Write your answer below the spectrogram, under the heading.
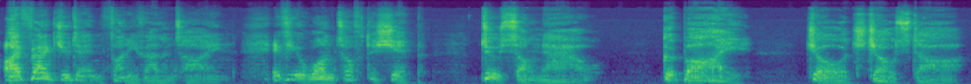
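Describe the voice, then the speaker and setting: Gravelly, arrogant ancient villain. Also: big pitch swings, heavily acted. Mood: cool farewell. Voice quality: very creaky, gravelly low rasp, breathy. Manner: slow, scornful, lecturing. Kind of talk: dramatic audiobook character acting.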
